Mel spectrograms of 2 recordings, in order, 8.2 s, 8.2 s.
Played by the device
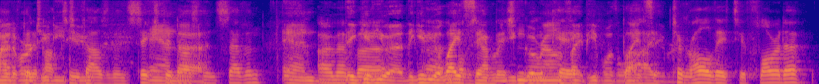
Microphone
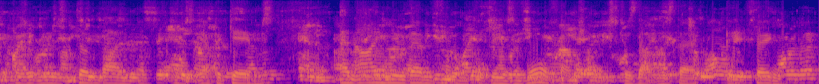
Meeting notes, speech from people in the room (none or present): present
